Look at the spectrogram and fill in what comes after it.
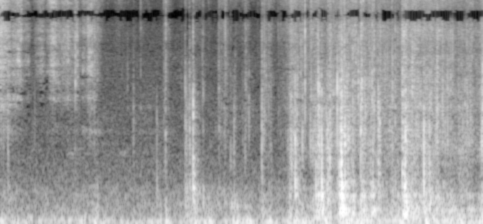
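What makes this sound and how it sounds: Bare fingertips with short painted nails squeeze, crumble and rub apart chunks of a solid, dry, powdery white, hand-sized gym chalk block (magnesium carbonate) resting on a tray of chalk powder. Quiet, dry crackles and gritty scratching patter along irregularly, with a few sharper crumbling snaps growing louder toward the end.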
